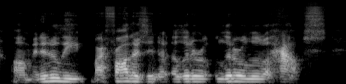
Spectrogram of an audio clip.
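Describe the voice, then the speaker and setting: A man speaks with a New Jersey accent at a medium pitch. His tone comes across bright and sharp. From New Jersey, Perth Amboy. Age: 40s. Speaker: actor. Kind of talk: casual chat. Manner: animated.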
